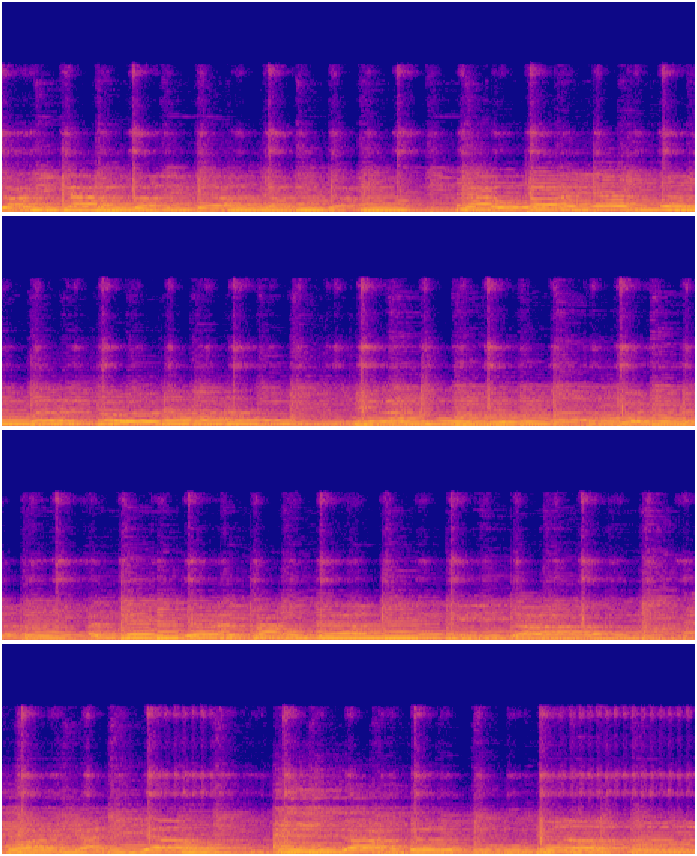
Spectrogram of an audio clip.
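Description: Live acoustic band music: a steel-string acoustic guitar strummed in a steady rhythm, with a singer and a tambourine.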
